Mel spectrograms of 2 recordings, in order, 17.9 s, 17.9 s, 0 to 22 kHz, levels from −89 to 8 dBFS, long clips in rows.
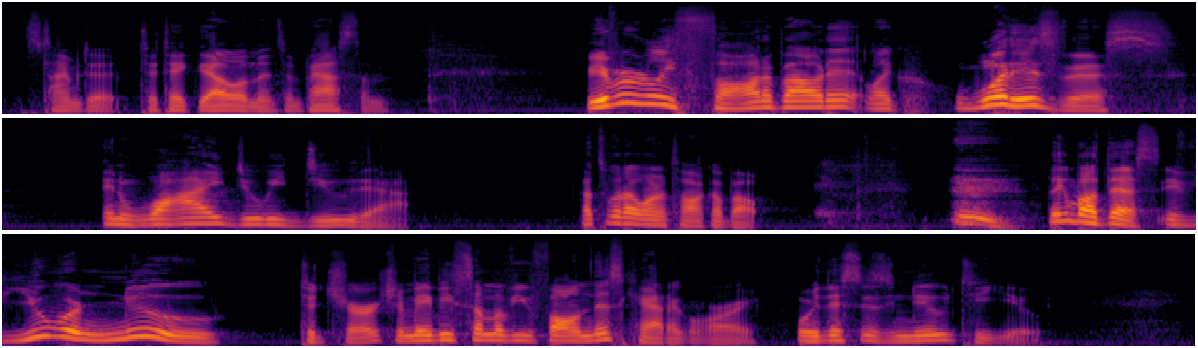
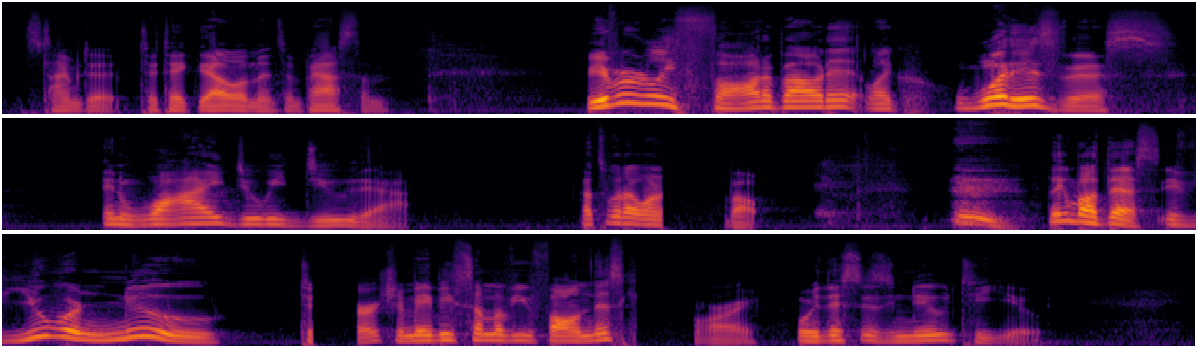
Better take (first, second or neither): first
